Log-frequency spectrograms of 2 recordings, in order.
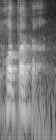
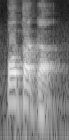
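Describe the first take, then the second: First: ফতাকা with an airy ph for p; mispronounced aspiration. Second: Said in the usual way. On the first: Shown as a demonstration. Teacher showing how many say potaka, aspirated ফতাকা. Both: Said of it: "অনেকে উচ্চারণ করে ফেললো".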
